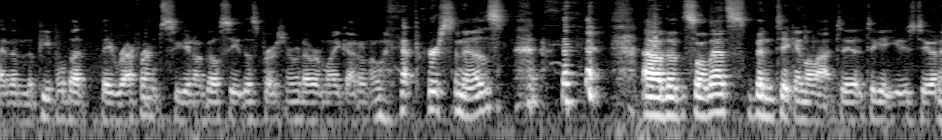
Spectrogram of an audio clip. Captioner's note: haha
